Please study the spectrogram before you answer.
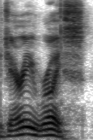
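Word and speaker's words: Jerry Reuss: Jerry Roy Jerry Roy I'll never forget how to pronounce his name check that video he sent me a video telling me how to pronounce his name correctly Jerry Royce Dave Anderson I won't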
